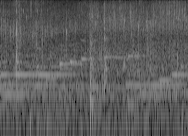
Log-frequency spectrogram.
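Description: Capsicum sizzles in a frying pan for potato manchurian, a soft, steady crackle throughout with light scattered pops and spatters.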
